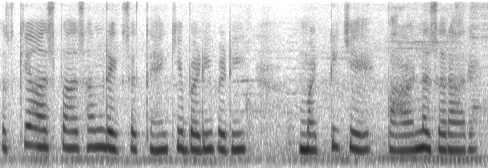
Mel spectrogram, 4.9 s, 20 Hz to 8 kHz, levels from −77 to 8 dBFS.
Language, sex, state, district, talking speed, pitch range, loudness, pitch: Hindi, female, Chhattisgarh, Raigarh, 185 wpm, 245-275 Hz, -15 LUFS, 255 Hz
